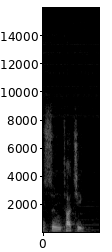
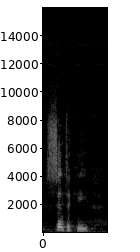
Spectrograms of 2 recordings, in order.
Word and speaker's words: Syntyche: affectionately call Yodia and Soon Touchy, although that is not how you pronounce her name. Paul said, I entreat Yodia and I entreat Syntyche to agree in the Lord.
